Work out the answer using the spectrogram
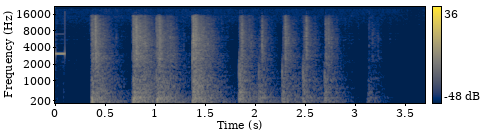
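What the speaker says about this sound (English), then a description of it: "I started slamming the doors as panic took hold." Doors slammed again and again in panic by someone trapped inside: seven heavy, close thuds in a quick, uneven run, each ringing out briefly before the next.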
